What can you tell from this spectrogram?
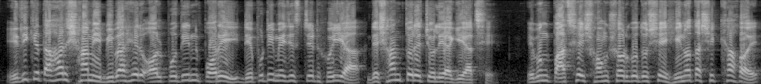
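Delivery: usual speaking voice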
